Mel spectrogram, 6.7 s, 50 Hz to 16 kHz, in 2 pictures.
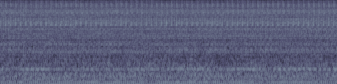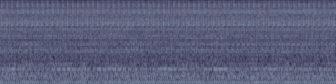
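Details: Electra ELEC1647A3 washing machine motor dying, ~10 wash cycles after new carbon brushes: steady rough hum with raspy, gritty edge, no speed changes; damaged worn commutator, needs new motor.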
